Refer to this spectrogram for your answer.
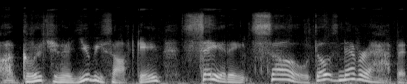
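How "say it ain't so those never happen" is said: exceptionally sarcastic, very high, swooping. A game glitches mid-video, and the speaker reacts in an exceptionally sarcastic voice. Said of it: "that was my exceptionally sarcastic voice".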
